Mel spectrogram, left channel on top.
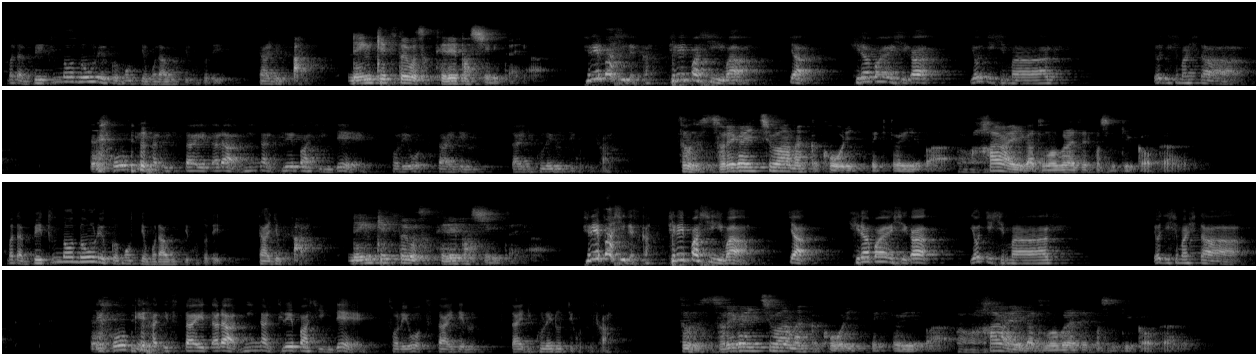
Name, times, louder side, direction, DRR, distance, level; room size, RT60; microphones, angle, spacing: voice 1, 0.1-1.7 2.1-2.2 2.6-2.9 5.8-7.5 7.9-8.1 8.5-9.3 9.7-10.5 11.5-12.4 13.5-14.1 14.4-16.2 16.4-17.3 17.6-18.2 18.5-18.6 22.1-22.4, right 3 dB, 50° right, 8 dB, 0.6 m, -31 dB
voice 2, 3.5-5.4 13.4-13.7 19.3-21.1 21.4-24.4, left 3 dB, 85° left, 6 dB, 0.9 m, -30 dB
12.5 x 4.3 x 3.4 m, 0.66 s
head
